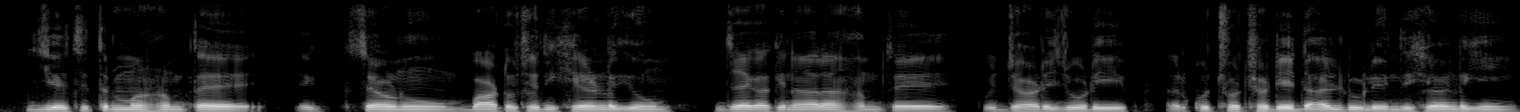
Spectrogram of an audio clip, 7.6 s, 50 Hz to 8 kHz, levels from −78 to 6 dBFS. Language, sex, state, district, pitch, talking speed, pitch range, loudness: Hindi, male, Uttarakhand, Tehri Garhwal, 120 Hz, 160 wpm, 115-125 Hz, -15 LUFS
